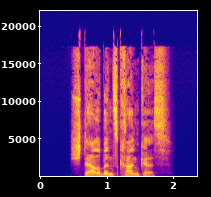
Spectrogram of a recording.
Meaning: strong/mixed nominative/accusative neuter singular of sterbenskrank
- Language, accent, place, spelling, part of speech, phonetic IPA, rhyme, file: German, Germany, Berlin, sterbenskrankes, adjective, [ˈʃtɛʁbn̩sˈkʁaŋkəs], -aŋkəs, De-sterbenskrankes.ogg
